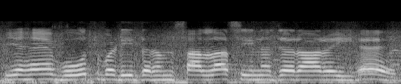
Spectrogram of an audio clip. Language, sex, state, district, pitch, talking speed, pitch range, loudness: Hindi, female, Haryana, Jhajjar, 215 Hz, 135 wpm, 210-225 Hz, -13 LUFS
